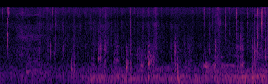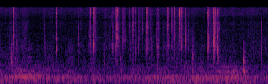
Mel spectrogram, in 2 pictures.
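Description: Brown hens clucking low while they wait to be fed, with scattered sharp ticks and scuffles around them.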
